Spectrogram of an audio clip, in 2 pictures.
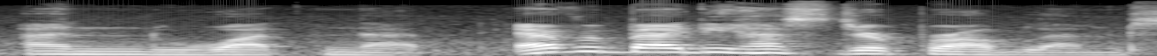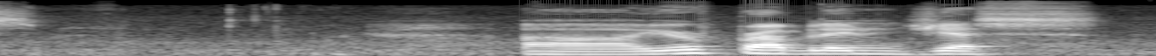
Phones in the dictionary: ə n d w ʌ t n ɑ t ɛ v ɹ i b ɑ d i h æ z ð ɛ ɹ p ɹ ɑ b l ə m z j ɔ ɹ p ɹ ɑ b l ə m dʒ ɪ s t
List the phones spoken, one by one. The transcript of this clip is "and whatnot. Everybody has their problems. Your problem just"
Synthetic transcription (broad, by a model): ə n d w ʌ t n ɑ t ɛ v ɹ i b ɑ d i h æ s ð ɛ ɹ p ɹ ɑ b l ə m s j ɔ ɹ p ɹ ɑ b l ə m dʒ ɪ s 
